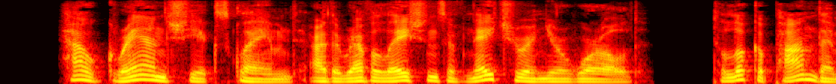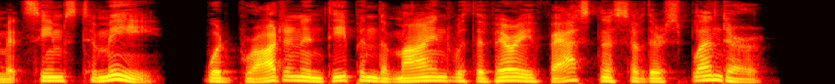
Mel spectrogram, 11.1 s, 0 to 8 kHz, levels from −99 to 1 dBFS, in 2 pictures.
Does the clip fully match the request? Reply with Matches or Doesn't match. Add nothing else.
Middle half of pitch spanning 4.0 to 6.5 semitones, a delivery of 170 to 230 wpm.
Matches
